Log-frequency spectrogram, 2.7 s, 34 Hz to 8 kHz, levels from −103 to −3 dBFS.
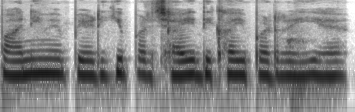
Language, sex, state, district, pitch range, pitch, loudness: Hindi, female, Jharkhand, Deoghar, 205-215 Hz, 210 Hz, -21 LUFS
